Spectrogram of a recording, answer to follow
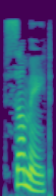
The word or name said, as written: summate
